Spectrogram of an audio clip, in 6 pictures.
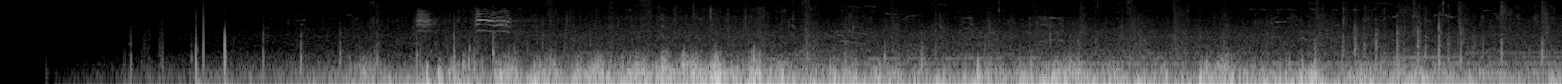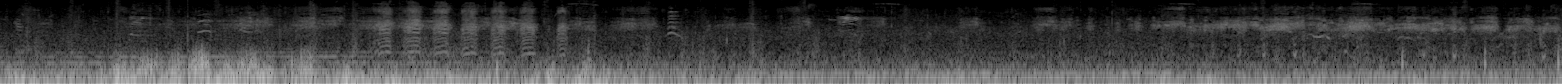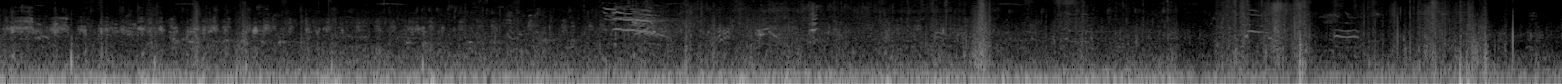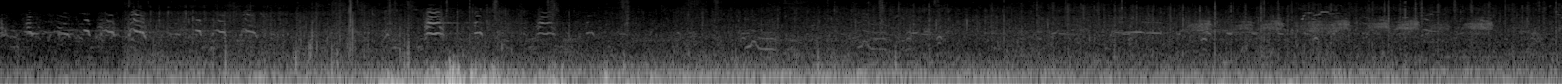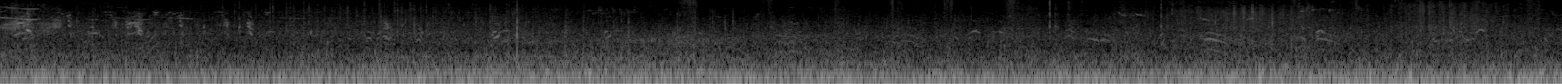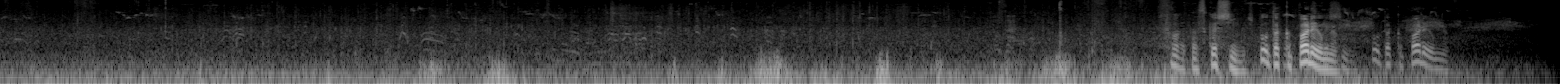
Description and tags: Approaching the lake
Approaching Porto's Parque da Cidade lake.
boavista, cam, cidade, da, ducks, lake, parque, porto, ulp, ulp-cam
